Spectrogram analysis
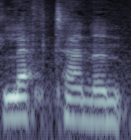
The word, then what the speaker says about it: lieutenant: Say this word left tenant. Yeah, that's the French way. I will agree. It doesn't make sense. And I think a lot of British people when they've read that the first time, they've also said lieutenant. Uh yeah, where the hell is the F? And I agree. Left tenant sounds stupid. Lieutenant makes more sense. I feel like I hear lieutenant more.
